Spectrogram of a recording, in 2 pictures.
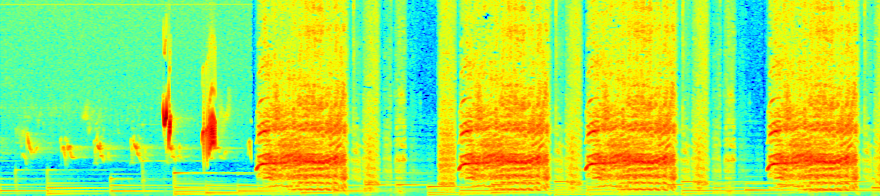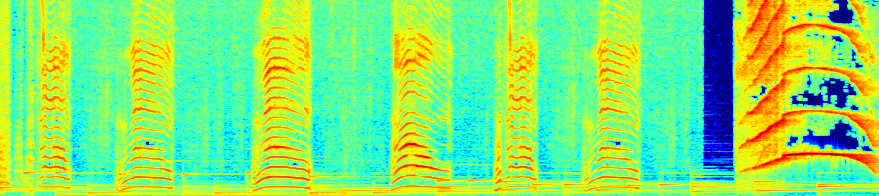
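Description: Soft piano music with animal calls laid over it. In the first half there are four rough horse whinnies. From about halfway there is a run of cat meows, each rising then falling in pitch, and a longer, higher call comes near the end.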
